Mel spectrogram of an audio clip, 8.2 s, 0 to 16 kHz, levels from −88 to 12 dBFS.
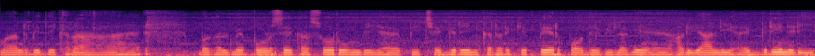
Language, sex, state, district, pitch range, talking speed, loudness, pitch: Hindi, male, Delhi, New Delhi, 130-135 Hz, 185 wpm, -16 LUFS, 130 Hz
